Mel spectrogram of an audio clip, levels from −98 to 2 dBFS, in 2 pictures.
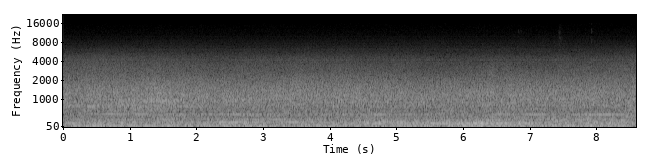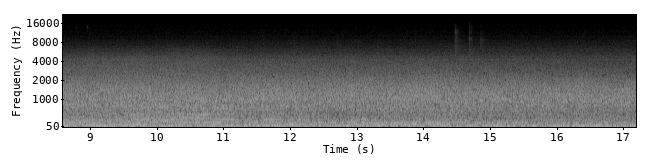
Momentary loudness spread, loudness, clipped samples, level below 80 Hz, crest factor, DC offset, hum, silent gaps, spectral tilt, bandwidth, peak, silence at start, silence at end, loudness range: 2 LU; -34 LUFS; under 0.1%; -40 dBFS; 14 dB; under 0.1%; none; none; -7 dB/octave; 10.5 kHz; -20 dBFS; 0 s; 0 s; 1 LU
